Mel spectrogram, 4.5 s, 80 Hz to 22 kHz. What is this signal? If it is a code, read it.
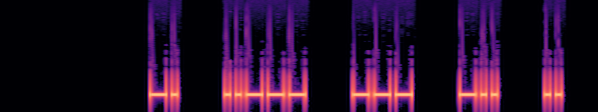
Morse code, heard as a keyed tone, about 30 wpm, spaced as for 17 wpm, 700 Hz. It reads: N2ODI
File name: Lesson 14g - Number 2 - Call Signs 30wpm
